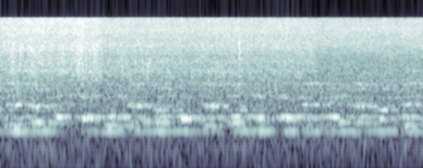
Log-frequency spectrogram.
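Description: Water from a small waterfall pours down steadily like a shower in a dense, hissing spray, loud and splashing continuously, with no voices.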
